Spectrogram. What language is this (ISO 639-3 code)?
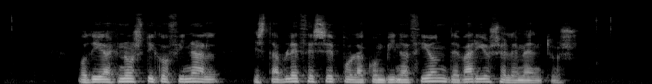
glg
